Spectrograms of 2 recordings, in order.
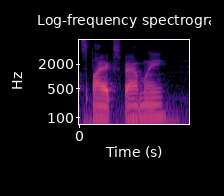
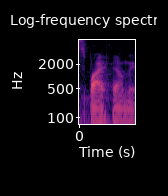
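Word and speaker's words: Spy x Family: the Hunter x Hunter do you call it spyx family and Hunter x Hunter what do you call it spy family and Hunter Hunter just curious it's oh hey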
